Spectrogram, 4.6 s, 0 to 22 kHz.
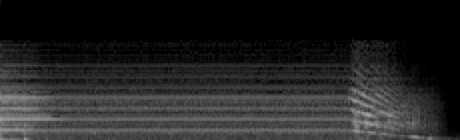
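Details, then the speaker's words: Restored 1961 Singer 401A sewing machine with clutch disengaged at full motor speed: clean steady high whine, then glides smoothly down coasting to a stop; strong power, healthy. "we literally just took off like a jet engine so sibel's machine has some crazy crazy power now"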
